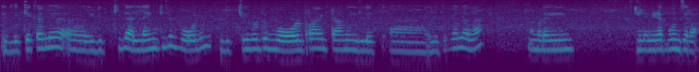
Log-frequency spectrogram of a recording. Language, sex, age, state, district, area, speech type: Malayalam, female, 18-30, Kerala, Kollam, rural, spontaneous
